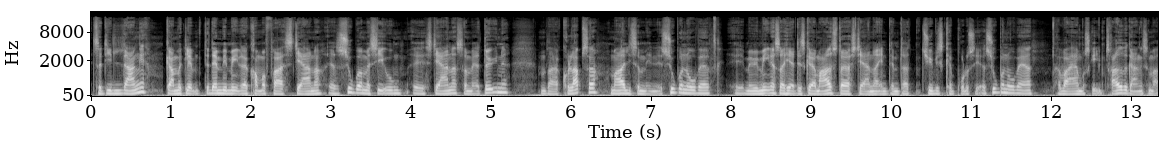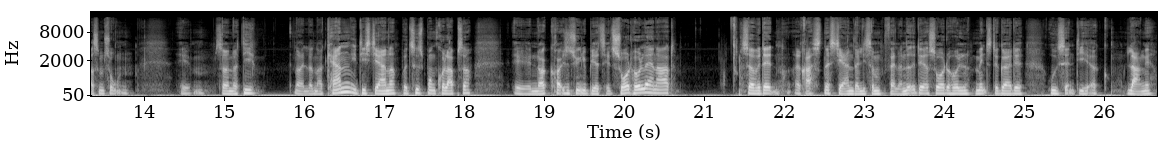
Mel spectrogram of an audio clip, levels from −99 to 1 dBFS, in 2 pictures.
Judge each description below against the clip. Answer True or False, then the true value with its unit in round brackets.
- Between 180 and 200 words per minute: False (225 wpm)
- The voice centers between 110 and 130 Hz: False (140 Hz)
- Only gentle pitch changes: True (2.1 semitones)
